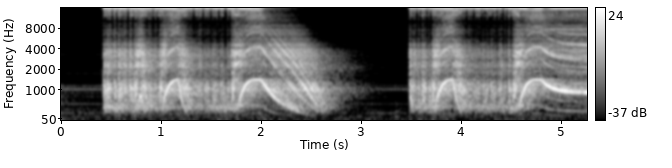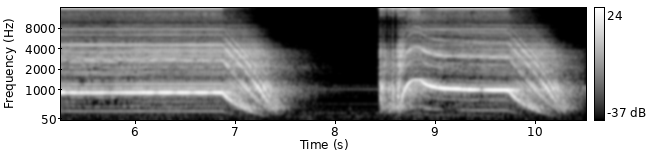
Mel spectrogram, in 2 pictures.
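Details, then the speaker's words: Carbon Aeronautics drone with a GR1105 motor, after ESC calibration with stick down on the third beat: three short throttle bursts, high whine rises, holds steady, spins down smoothly each time; motor running properly. "That's what you want to hear."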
